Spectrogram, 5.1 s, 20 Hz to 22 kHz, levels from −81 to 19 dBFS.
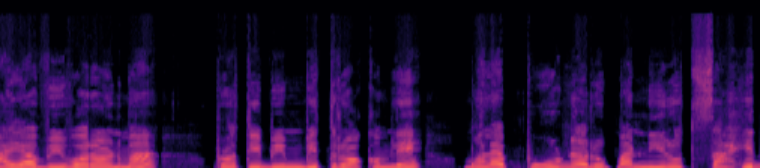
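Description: No technical faults can be heard at any point in the speech, so there is nothing to describe in time order.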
